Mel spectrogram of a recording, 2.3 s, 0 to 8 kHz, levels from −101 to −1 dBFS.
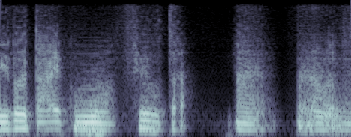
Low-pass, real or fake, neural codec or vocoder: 7.2 kHz; fake; codec, 44.1 kHz, 0.9 kbps, DAC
